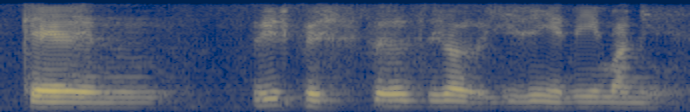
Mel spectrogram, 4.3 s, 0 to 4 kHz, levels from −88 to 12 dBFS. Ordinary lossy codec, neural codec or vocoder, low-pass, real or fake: none; codec, 24 kHz, 0.9 kbps, WavTokenizer, medium music audio release; 3.6 kHz; fake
